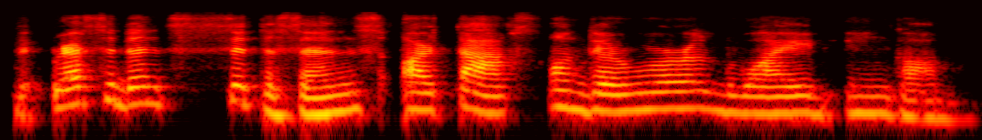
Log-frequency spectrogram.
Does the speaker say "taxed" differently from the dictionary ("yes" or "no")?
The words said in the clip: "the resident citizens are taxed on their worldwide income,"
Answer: no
